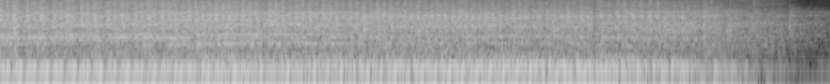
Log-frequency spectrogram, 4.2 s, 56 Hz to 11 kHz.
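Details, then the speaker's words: 2019 Subaru STI engine idling before teardown: deep, heavy idle with a steady low knock about 3.7 per second until shut off; rod knock. "As you can hear, if you know what you're listening for, this thing does have a rod knock."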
